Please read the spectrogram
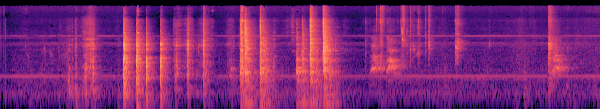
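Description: A raw egg is knocked against a ceramic plate on a wooden counter and cracked open onto it: several short clusters of sharp knocks and clatter, loudest in the middle.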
